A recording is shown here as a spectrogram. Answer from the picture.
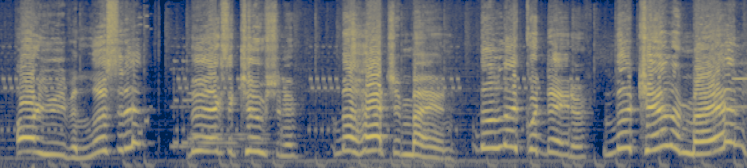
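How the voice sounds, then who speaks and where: A put-on character voice with a high pitch runs at a moderate pace. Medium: fan dub. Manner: pompous, condescending, theatrical.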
